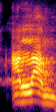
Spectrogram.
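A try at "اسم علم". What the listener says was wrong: Ismul alam. Ismul alam. Jangan dipanjangkan ainnya, bukan ismul alam, bukan. Ismul alam. Ismul alam.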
